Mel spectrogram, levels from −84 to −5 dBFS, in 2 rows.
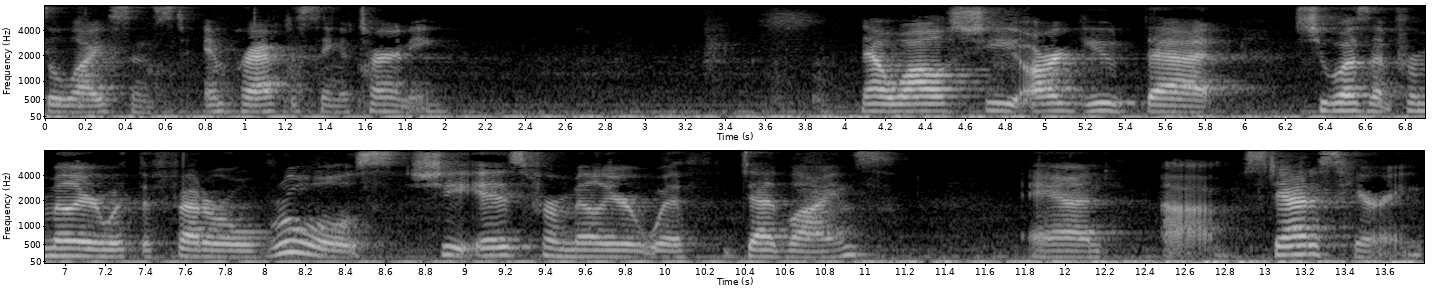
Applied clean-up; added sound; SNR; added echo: none; none; none; none.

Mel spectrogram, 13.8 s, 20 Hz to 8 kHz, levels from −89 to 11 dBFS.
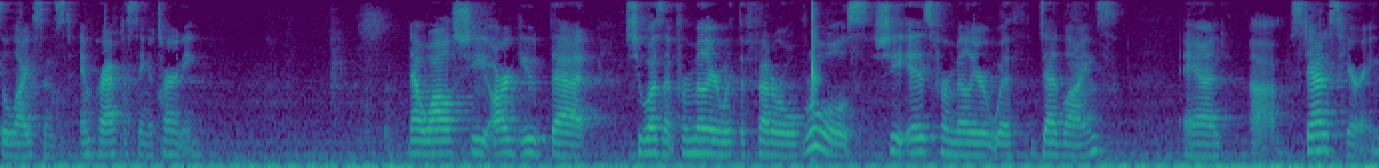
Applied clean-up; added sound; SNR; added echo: none; Finger snapping; 3 dB; none.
